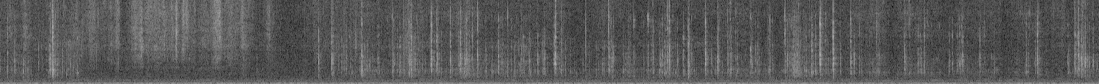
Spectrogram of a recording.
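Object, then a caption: Plastic computer keyboard. A gloved hand rubs and wipes a disinfectant wipe across a full-size black plastic computer keyboard with hollow key caps resting on a desk tray, pressing and clicking the keys as it goes. Quiet, rapid clicks and soft rustling scrapes patter continuously over a steady low hum.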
